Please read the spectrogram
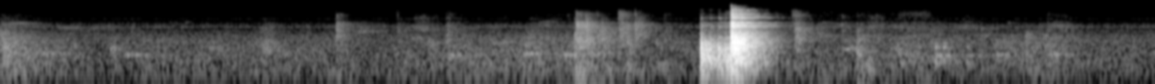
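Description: Kitchenware being handled on a stone countertop: a few light knocks, then about five seconds in one loud clunk with a short ring, as the glass oil bottle and the wooden mortar and pestle are moved and set down.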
